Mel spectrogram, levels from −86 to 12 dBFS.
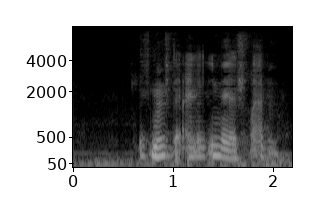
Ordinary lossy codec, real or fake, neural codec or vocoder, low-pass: MP3, 48 kbps; fake; codec, 16 kHz in and 24 kHz out, 0.6 kbps, FireRedTTS-2 codec; 7.2 kHz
